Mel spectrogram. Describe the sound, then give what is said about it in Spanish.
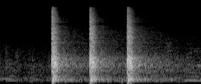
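Three sharp, ringing hammer knocks from the knocker of a processional float in Jerez on Palm Sunday strike in a quick, even rhythm, loud, each with a brief metallic decay over a faint background murmur. “Atento al martillo que suena.”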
